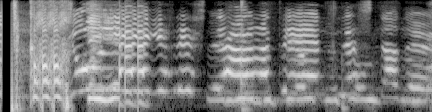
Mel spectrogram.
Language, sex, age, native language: Icelandic, female, 11, Icelandic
